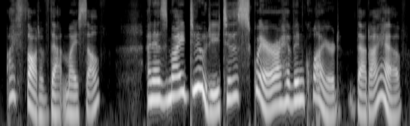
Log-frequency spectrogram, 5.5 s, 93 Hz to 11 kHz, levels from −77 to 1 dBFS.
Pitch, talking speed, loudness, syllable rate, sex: 220 Hz, 185 wpm, -17 LUFS, 4.9 syllables/s, female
